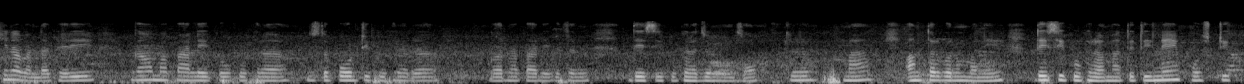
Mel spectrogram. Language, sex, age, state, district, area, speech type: Nepali, female, 30-45, West Bengal, Jalpaiguri, rural, spontaneous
